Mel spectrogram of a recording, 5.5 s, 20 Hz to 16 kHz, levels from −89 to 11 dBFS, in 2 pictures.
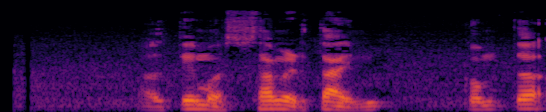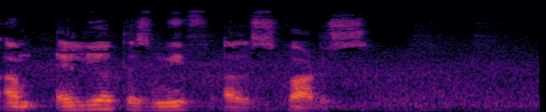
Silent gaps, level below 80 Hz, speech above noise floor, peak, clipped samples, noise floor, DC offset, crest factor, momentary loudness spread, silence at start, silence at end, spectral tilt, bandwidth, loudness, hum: none; -74 dBFS; 28 dB; -10 dBFS; under 0.1%; -58 dBFS; under 0.1%; 22 dB; 15 LU; 0.7 s; 0.9 s; -5 dB/octave; 11.5 kHz; -30 LUFS; none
